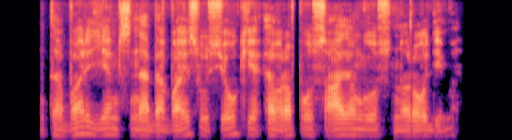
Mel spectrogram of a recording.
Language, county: Lithuanian, Marijampolė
